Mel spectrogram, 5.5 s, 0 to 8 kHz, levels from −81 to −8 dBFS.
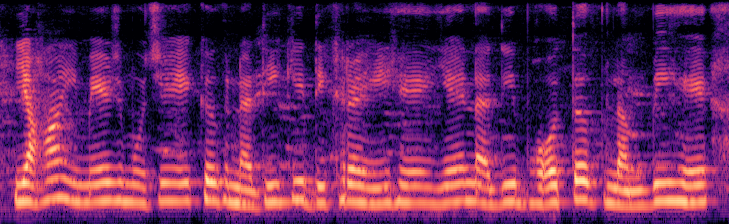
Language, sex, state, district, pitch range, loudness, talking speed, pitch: Hindi, female, Bihar, Sitamarhi, 185-205 Hz, -21 LUFS, 155 wpm, 195 Hz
